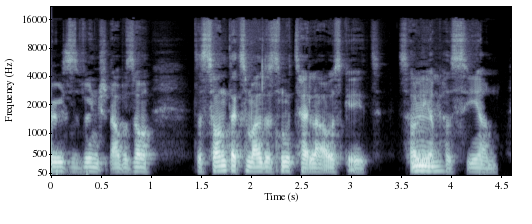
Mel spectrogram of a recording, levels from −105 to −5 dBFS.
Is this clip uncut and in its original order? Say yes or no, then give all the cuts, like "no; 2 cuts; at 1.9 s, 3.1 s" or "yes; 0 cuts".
no; 1 cut; at 3.4 s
